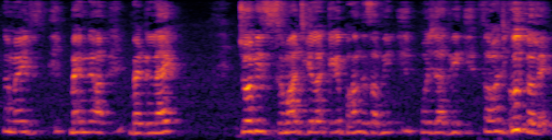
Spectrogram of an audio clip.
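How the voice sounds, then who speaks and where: A man's voice: sits high, flat delivery, moderate pace. A man speaks as a political interviewee. He drives his points home with emphatic repetition. The sound is roomy and echoing. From Haryana, India. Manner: emphatic, repeats phrases for rhetorical effect. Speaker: former local chairman being interviewed.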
